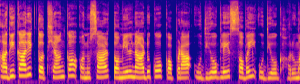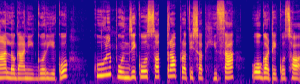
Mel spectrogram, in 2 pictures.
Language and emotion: Nepali, neutral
